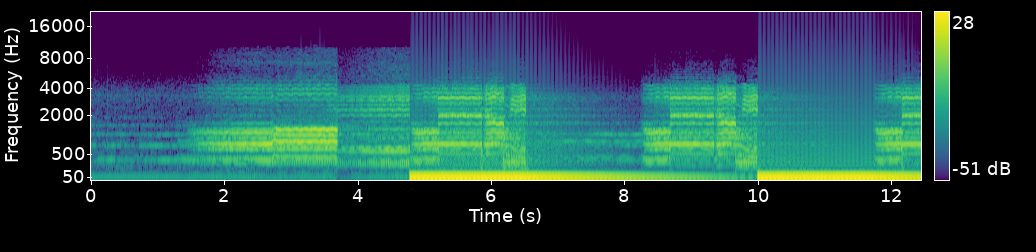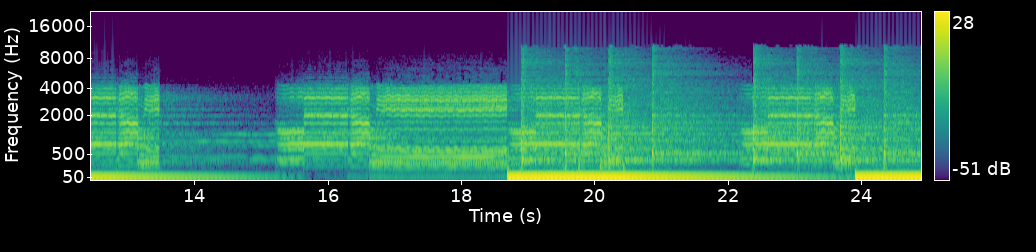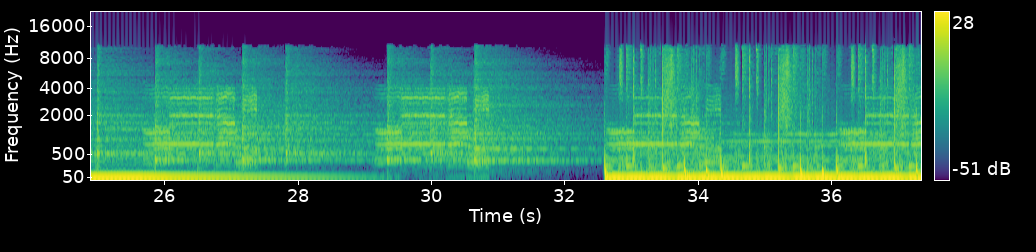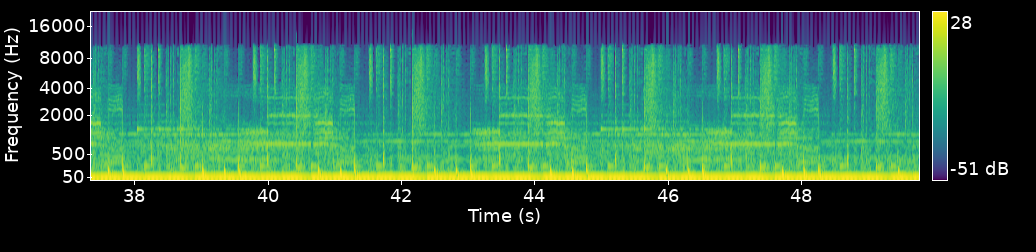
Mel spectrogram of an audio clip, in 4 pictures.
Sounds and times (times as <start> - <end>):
Music: 0.0 - 49.7.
